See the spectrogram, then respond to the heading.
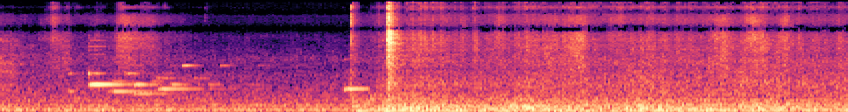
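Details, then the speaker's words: Whirlpool dryer about two to three years old, after lubricating a drum bearing that caused a loud squeal, no parts replaced: steady low tumbling rumble with no squeal or chirp; normal quiet running. "but as you can see we're all quiet now and we i fixed that for free i didn't have to buy anything for this"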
